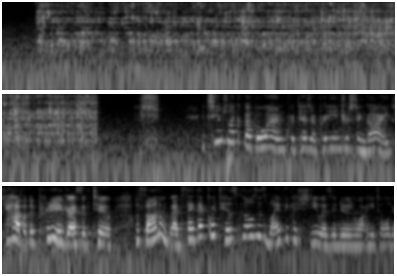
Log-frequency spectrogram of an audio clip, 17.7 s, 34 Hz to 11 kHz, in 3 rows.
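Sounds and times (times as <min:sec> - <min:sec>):
water pouring into a container: 0:00.5 - 0:07.4
speech: 0:10.0 - 0:17.6.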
